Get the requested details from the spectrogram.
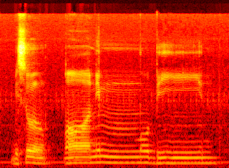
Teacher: Cara membacanya adalah bisulqanim mubin. Jadi harus dengung, ditahan 2 harakat. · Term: idgham bi gunah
